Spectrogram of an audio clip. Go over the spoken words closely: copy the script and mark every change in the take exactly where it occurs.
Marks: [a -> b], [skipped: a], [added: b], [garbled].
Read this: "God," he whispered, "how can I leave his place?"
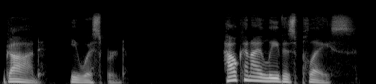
"God," he whispered, "how can I leave his place?"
